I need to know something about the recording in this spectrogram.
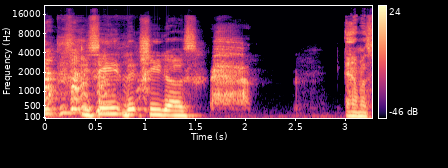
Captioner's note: sighs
